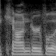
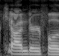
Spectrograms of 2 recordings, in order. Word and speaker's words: Keanderful: So when we say Keanderful, it's like wonderful, but how you spell it is Kean, then DR. Let me repeat that. It's Keanderful.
